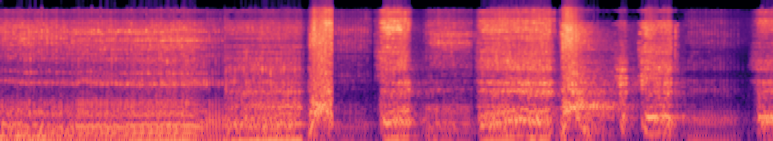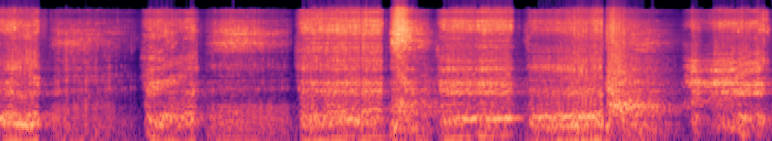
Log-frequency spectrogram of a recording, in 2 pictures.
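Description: A tiger gives a series of deep, rasping roars, each a second or two long, separated by brief pauses.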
